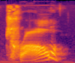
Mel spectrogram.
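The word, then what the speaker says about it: Traal: ravenous bugblatter beast boom trowel is how you say that oh yeah I think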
